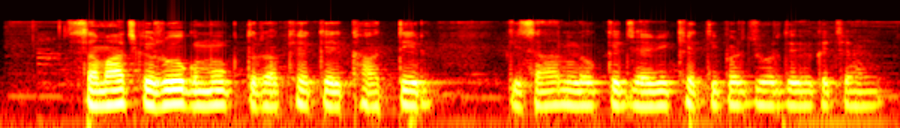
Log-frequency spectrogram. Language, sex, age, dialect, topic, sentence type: Bhojpuri, male, 18-24, Southern / Standard, agriculture, statement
